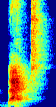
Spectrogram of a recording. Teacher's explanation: for example ॲ, which one बॅट, त्याच्यामधलं ॲ, ह्याचा उच्चार करत असताना म्हणजे आपण म्हणजे काय करतो माहिती, राऊंड होत नाही, आपल्या गोल आकार होत नाही आपल्या ओठांचा, त्यामुळे तो अनराउंडेड आहे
